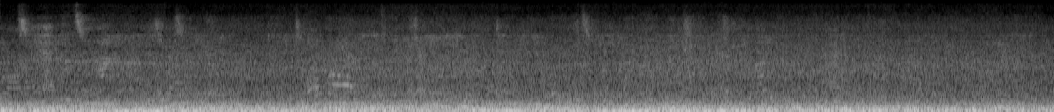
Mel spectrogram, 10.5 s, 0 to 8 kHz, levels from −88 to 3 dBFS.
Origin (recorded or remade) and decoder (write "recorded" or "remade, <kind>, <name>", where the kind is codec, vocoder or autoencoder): remade, codec, DAC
